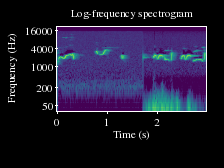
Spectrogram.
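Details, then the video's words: LeConte's thrasher song of fluid, warbling whistled phrases, some rising and some wavering, broken by brief pauses, with a faint low thump partway through. "LeConte's Thrasher Bird Song, Call, Chirp, Voice - Cuitlacoche Pálido Canto"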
